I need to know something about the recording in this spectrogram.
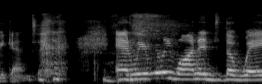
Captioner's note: chuckling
